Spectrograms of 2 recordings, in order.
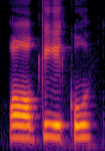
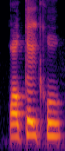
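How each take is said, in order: First: Each vowel is held for one full beat. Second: Each vowel is cut shorter than one beat. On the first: The speaker calls it right. "harusnya qaf itu dibaca satu harokat" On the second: The speaker calls it wrong. "tapi dibaca begini ... dipendekkan"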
